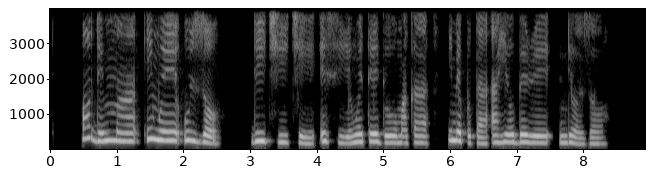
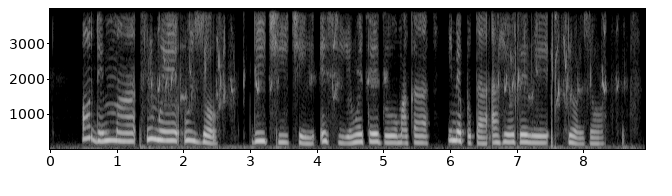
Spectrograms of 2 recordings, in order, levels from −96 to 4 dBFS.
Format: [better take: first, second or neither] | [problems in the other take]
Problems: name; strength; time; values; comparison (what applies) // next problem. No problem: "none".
first | noise reduction (neural diffusion model UNIVERSE++)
